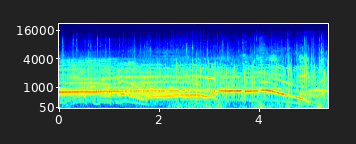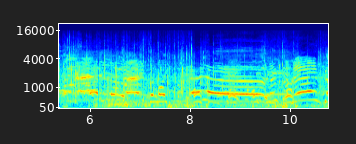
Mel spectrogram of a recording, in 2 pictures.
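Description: Several voices shouting and cheering in long, drawn-out yells that overlap and fall in pitch at their ends, urging on a player breaking clear for a try.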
